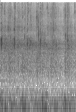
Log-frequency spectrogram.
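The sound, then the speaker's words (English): An audience at a conference applauds, a dense, steady patter of many hands clapping together at a moderate, fairly soft level throughout, with no voices over it. “So round of applause for all of you.”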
